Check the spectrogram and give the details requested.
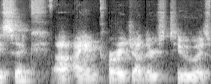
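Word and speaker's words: Sikh: preference it's to say sick and the reason why is because uh that's the original pronunciation in punjabi as opposed to the colonial pronunciation i i think that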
